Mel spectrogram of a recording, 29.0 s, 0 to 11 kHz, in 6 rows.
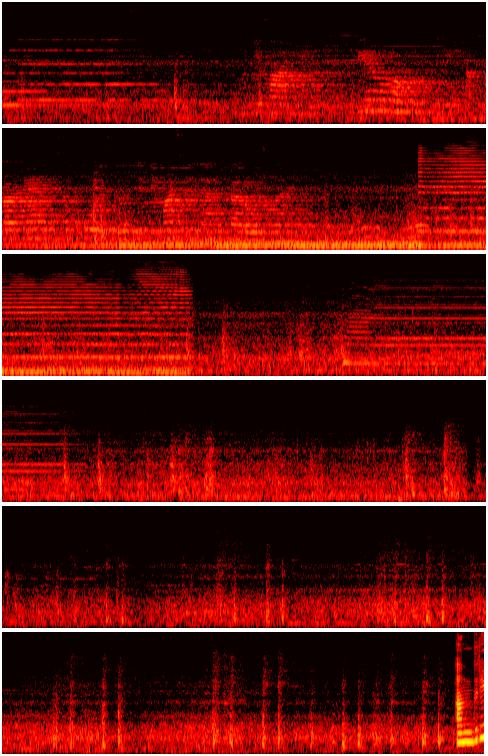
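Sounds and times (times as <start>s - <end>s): train horn: 8.4s - 11.6s, 13.0s - 15.6s.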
